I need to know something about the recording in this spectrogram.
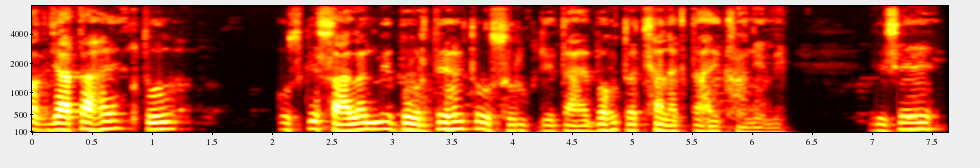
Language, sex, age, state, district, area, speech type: Hindi, male, 60+, Uttar Pradesh, Prayagraj, rural, spontaneous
